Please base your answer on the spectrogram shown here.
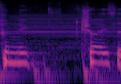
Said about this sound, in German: Ich muss jetzt hier mal im Ohr mal einmal lang rasieren. Schön stillhalten.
